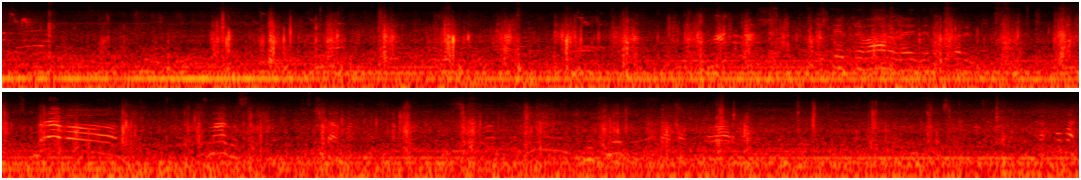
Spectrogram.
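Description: Footsteps of a person walking on a gravel path over a steady low hum, with people talking in the background.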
